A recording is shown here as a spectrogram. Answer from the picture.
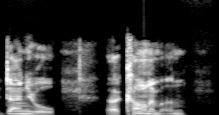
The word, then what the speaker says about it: Kahneman: It's called Thinking Fast and Slow by Daniel Kahneman. I think that's how you pronounce his name.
